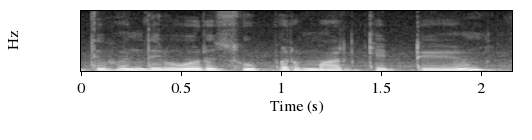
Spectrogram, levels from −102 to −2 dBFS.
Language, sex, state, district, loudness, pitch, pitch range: Tamil, male, Tamil Nadu, Kanyakumari, -12 LUFS, 180 Hz, 140-185 Hz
